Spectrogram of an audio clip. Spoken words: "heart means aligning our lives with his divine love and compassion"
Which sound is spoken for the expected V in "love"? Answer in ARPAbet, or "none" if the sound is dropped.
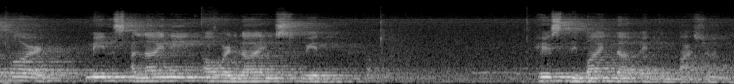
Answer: P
